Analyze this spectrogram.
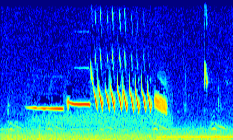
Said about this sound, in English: All white crowned sparrow songs start with a whistle so the whistle kind of alerts other birds that, okay, here I am, I'm singing. Then they have complex notes, and that's kind of like an individual flourish, almost like a signature.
